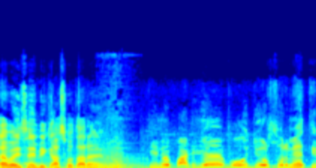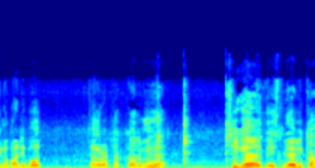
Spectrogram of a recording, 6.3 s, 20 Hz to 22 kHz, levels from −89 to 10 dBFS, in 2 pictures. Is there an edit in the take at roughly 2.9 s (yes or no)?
no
